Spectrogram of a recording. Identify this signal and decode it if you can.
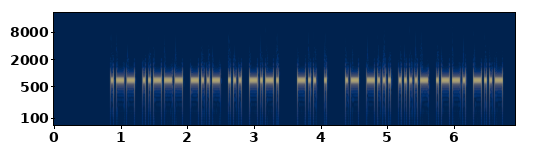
Morse code, heard as a keyed tone, about 30 wpm, 700 Hz. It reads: W2XSC DE AB4PX
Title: USA Callsign DE Callsign - 5 Characters - 30wpm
